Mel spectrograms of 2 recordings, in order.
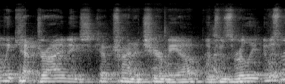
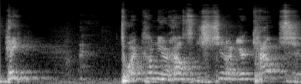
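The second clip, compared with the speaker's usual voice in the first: a hint of an angry teacher; ranting at the kid, higher up; mock angry teacher; 10 semitones higher than usual.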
